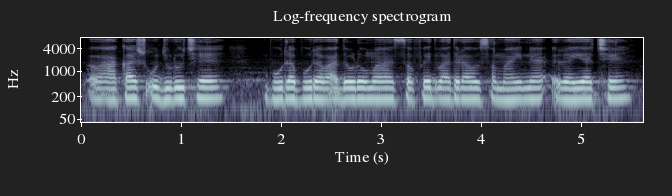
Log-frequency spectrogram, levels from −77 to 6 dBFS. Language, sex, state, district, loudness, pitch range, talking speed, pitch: Gujarati, female, Gujarat, Valsad, -15 LUFS, 170-180 Hz, 130 wpm, 175 Hz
